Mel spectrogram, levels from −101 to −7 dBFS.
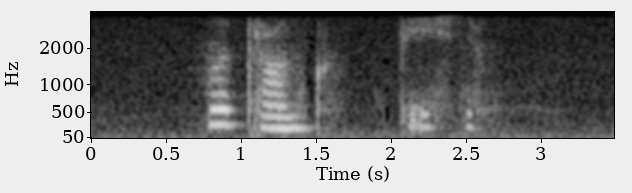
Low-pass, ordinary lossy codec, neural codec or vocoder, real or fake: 3.6 kHz; AAC, 16 kbps; vocoder, 44.1 kHz, 128 mel bands every 256 samples, BigVGAN v2; fake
